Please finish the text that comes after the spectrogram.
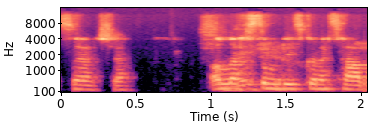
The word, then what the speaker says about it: Saoirse: Well, you can imagine the fun I had with that one, but I did eventually find out she's called Saoirse, unless somebody's going to tell me I'm wrong.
